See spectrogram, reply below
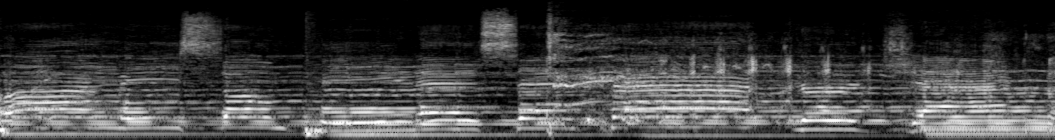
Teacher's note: the Granite City, Illinois accent as well as Pennsylvania Dutch to turn the nuts sound into a schwa sound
